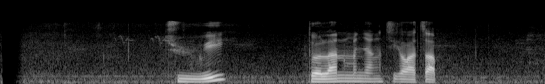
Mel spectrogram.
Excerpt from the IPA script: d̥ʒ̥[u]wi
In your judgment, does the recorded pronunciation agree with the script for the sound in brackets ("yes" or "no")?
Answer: yes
